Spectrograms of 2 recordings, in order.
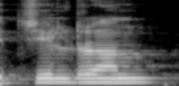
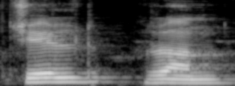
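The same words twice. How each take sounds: First: Said in the usual way. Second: children said in two parts, chilled, then रन; teacher dividing children into two separate syllables; split into syllables. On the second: Shown as a demonstration. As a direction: break children after chilled with a clear pause. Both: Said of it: "दो हिस्सों में पढ़ते हैं".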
